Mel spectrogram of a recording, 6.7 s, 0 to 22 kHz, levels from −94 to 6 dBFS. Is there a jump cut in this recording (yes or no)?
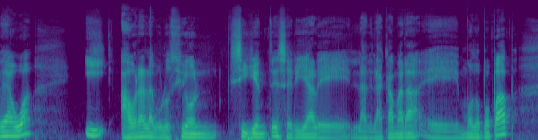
yes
